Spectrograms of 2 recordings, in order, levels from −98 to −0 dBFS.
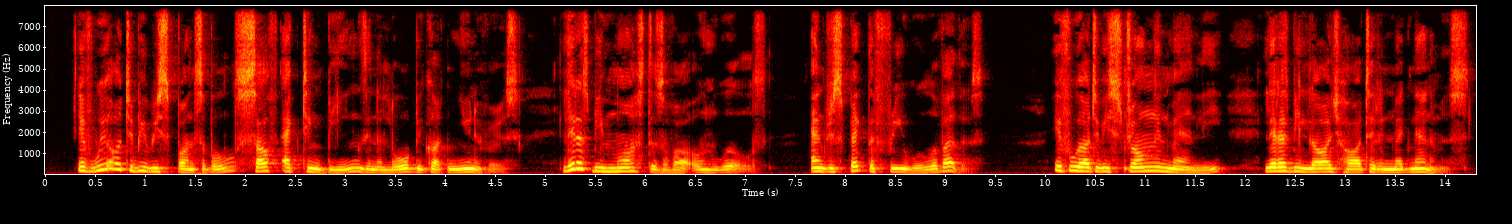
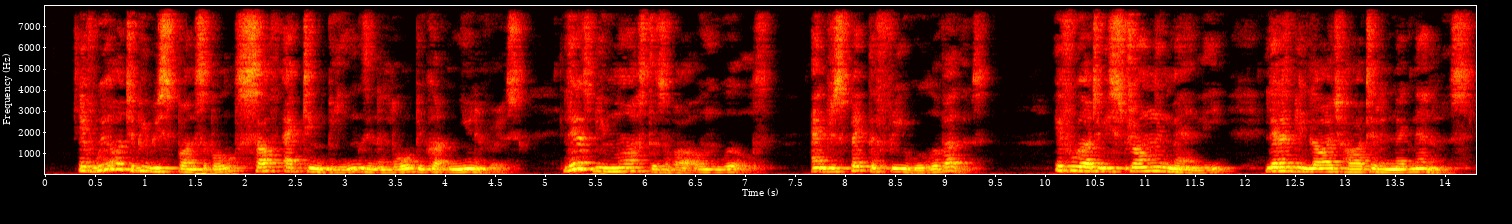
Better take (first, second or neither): first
